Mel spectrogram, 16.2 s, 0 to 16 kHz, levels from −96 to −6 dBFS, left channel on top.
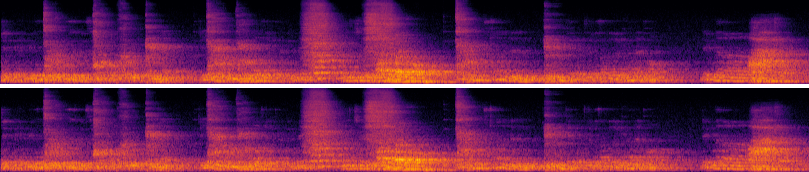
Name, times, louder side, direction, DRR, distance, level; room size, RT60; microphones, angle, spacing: voice 1, 0.0-3.6 3.9-6.2 6.8-7.5 7.9-8.1 9.1-13.2 14.0-15.4, equal, 30° right, -6 dB, 1.5 m, -33 dB
Cough, 0.8-1.3 1.8-2.5 2.9-3.1 3.8-5.0 6.0-6.6 7.2-7.9 8.8-9.7 10.9-11.3, equal, 25° left, 1.6 m, -36 dB
voice 2, 4.9-5.3 7.5-8.4 14.9-15.6, right 1 dB, 10° left, -12 dB, 1.2 m, -27 dB
7.4 x 4.8 x 4.0 m, 2.9 s
head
